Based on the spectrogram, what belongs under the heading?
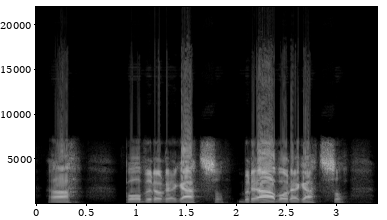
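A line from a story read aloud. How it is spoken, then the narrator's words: Shouted. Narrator (Italian): gridò l'ufficiale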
